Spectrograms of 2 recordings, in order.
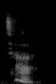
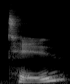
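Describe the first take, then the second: First: The vowel is reduced to a weak sound. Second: The vowel is full and clearly pronounced. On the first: "reduce them" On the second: "say them clearly"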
